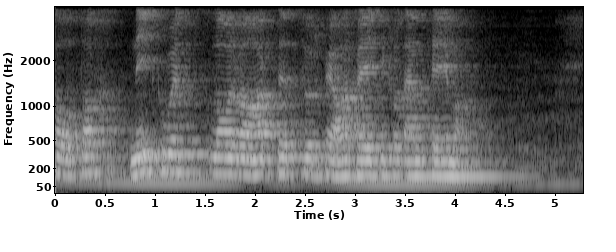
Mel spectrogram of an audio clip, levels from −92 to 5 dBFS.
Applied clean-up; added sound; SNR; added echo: none; Fixed-wing aircraft, airplane; 17 dB; reverberation time 1.0 s.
